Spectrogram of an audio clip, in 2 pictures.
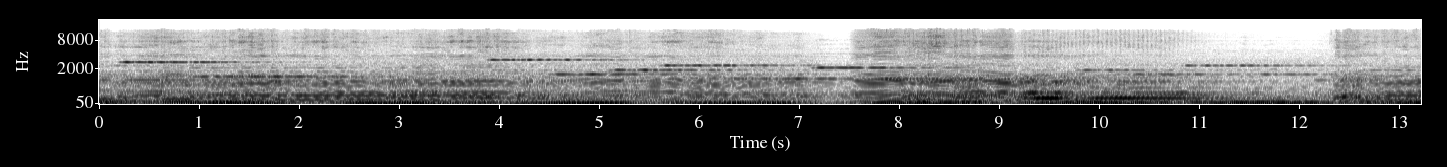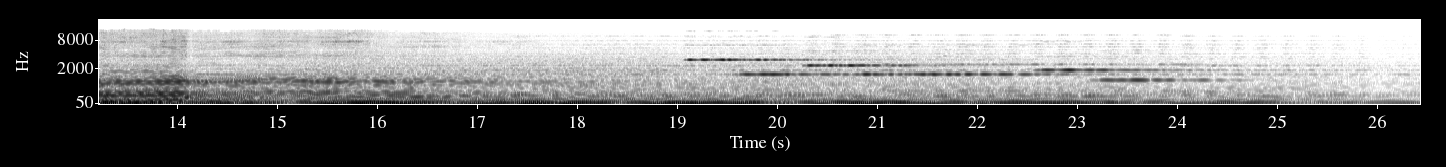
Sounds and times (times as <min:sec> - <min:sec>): Double bass: 0:00.0 - 0:26.4.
